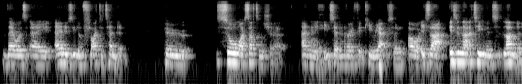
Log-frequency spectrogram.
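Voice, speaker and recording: A man's voice: fairly high pitch, roomy sound. A man telling stories as a regular podcast contributor in casual chat, rambling with restarts.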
